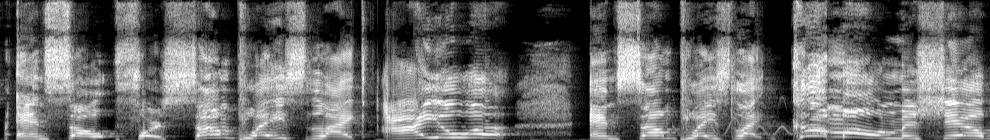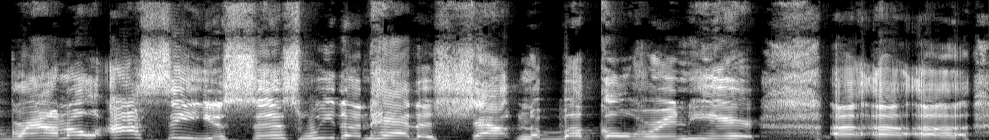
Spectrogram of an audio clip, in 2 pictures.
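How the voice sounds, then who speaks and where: Animated high-voiced pastor woman in her fifties. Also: moderate pace. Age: 50s. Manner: animated, preacherly, calls out to viewers. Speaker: pastor and livestream host. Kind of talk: lively livestream talk greeting chat.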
